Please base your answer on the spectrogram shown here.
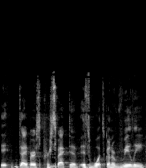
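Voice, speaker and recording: A woman's voice: sits low, steady tone, moderate pace, a little mellow. A woman on a discussion panel who leads a team, speaking earnestly and candidly.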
